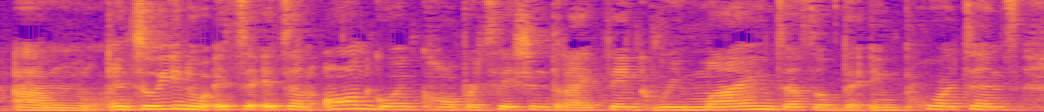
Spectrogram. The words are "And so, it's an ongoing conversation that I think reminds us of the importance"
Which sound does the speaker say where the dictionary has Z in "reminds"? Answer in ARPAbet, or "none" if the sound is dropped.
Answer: Z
